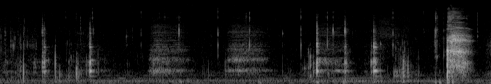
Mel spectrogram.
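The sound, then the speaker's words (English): Sips and gulps of water from a glass, with small wet clicks and swallows over a few seconds, ending in a short breathy exhale after drinking. “I don't even know how to say it, but let me drink my water.”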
